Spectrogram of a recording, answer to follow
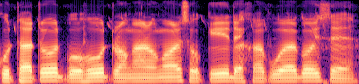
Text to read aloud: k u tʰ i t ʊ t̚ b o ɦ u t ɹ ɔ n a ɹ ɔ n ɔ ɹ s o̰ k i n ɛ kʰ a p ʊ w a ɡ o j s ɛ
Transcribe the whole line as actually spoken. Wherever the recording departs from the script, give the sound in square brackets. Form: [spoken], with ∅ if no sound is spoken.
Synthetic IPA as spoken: k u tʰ [a] t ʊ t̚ b o ɦ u t ɹ ɔ [ŋ] a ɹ ɔ [ŋ] ɔ ɹ s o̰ k i [d] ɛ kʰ a p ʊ w a ɡ o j s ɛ

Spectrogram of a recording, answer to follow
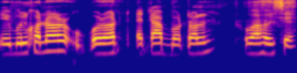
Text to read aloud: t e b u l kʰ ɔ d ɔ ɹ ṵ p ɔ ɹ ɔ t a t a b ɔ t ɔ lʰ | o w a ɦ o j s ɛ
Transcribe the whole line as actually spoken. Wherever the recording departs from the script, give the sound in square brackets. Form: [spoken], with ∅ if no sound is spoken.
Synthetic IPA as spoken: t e b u l kʰ ɔ [n] ɔ ɹ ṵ p ɔ ɹ ɔ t [ɛ] t a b ɔ t ɔ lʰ | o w a ɦ o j s ɛ

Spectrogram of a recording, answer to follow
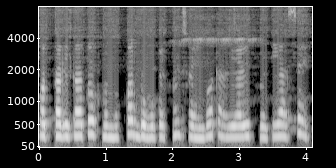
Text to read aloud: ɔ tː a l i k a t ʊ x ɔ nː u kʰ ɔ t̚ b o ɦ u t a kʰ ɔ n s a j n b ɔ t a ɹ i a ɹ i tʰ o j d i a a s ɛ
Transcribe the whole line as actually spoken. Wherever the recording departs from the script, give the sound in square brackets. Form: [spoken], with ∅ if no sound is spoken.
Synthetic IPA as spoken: ɔ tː a l i k a t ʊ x ɔ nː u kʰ ɔ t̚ b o ɦ u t [ɛ] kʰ ɔ n s a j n b ɔ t a ɹ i a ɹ i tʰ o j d i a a s ɛ

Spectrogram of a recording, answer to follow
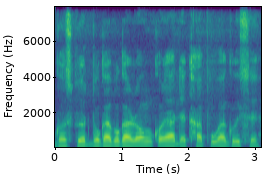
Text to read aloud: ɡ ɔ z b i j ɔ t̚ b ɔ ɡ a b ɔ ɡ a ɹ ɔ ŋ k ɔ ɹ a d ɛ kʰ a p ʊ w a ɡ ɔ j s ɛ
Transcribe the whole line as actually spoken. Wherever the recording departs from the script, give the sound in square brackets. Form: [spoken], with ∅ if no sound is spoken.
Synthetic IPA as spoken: ɡ ɔ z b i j ɔ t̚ b ɔ ɡ a b ɔ ɡ a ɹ ɔ ŋ k ɔ ɹ a d ɛ kʰ a p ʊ w a ɡ [o] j s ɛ

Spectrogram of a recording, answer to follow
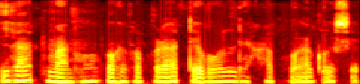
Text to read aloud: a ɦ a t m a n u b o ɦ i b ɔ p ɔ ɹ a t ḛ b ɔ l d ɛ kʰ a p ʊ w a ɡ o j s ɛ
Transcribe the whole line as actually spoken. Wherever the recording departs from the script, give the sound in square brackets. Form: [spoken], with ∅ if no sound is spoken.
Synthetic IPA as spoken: [i] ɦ a t m a n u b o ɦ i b ɔ p ɔ ɹ a t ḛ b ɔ l d ɛ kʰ a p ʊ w a ɡ o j s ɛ

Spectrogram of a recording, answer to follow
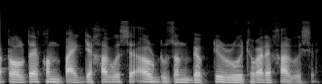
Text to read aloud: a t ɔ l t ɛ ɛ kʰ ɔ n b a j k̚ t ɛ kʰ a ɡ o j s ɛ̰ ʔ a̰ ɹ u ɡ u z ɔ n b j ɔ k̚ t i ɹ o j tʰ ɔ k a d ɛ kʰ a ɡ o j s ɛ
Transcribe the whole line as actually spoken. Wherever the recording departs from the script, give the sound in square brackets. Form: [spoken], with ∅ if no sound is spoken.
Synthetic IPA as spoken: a t ɔ l t ɛ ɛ kʰ ɔ n b a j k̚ [d] ɛ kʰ a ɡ o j s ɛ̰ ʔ a̰ ɹ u [d] u z ɔ n b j ɔ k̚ t i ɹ o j tʰ ɔ k a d ɛ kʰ a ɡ o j s ɛ

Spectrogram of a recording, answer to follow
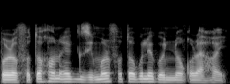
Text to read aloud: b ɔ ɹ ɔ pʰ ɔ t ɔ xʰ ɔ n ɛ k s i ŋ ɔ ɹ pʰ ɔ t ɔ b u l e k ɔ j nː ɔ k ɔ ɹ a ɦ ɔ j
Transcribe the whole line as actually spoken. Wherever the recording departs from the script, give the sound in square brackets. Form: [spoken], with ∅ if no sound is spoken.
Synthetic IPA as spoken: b ɔ ɹ ɔ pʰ ɔ t ɔ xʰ ɔ n ɛ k [z] i [m] ɔ ɹ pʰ ɔ t ɔ b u l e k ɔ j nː ɔ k ɔ ɹ a ɦ ɔ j

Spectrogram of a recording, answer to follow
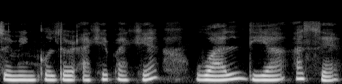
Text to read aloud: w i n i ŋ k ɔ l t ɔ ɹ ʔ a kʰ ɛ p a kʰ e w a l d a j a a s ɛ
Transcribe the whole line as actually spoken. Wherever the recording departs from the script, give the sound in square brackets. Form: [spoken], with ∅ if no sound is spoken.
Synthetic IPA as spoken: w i [m] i ŋ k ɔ l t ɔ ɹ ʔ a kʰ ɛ p a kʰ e w a l d [i] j a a s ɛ

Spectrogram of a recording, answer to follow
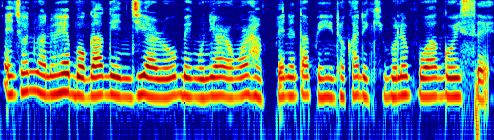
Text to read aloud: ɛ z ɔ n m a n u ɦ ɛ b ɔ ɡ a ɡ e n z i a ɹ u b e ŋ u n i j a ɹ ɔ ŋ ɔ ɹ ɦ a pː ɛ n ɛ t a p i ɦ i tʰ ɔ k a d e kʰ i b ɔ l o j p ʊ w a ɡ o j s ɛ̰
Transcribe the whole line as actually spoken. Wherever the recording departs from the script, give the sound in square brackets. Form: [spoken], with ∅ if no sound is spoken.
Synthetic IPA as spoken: ɛ z ɔ n m a n u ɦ ɛ b ɔ ɡ a ɡ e n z i a ɹ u b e ŋ u n i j a ɹ ɔ ŋ ɔ ɹ ɦ a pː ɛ n ɛ t a p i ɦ i tʰ ɔ k a d e kʰ i b ɔ l o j p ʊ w a ɡ o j s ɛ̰

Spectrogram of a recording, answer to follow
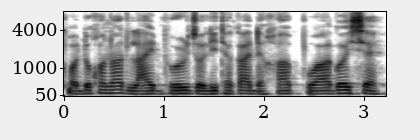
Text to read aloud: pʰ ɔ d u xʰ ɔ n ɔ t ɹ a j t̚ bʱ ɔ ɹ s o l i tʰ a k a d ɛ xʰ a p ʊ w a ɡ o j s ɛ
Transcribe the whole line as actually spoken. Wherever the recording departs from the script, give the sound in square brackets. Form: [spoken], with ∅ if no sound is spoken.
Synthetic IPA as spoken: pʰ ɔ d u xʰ ɔ n ɔ t [l] a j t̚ bʱ [u] ɹ [z] o l i tʰ a k a d ɛ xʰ a p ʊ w a ɡ o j s ɛ

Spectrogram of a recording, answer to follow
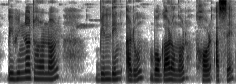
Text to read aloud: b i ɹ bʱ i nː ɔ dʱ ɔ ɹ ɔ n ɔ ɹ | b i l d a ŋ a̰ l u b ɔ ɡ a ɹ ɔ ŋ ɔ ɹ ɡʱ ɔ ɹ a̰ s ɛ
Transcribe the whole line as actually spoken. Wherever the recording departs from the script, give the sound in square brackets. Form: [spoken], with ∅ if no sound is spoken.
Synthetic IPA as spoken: b i [∅] bʱ i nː ɔ dʱ ɔ ɹ ɔ n ɔ ɹ | b i l d [i] ŋ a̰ [ɹ] u b ɔ ɡ a ɹ ɔ ŋ ɔ ɹ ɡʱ ɔ ɹ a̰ s ɛ

